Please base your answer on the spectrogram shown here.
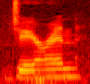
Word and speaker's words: Jarron: name is being released at this time it's jaren dejean pridgeon and i'm going to spell that for you it's the first name is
